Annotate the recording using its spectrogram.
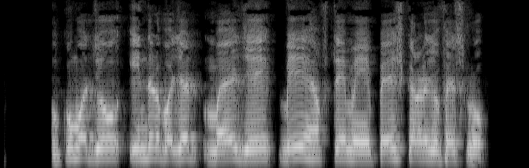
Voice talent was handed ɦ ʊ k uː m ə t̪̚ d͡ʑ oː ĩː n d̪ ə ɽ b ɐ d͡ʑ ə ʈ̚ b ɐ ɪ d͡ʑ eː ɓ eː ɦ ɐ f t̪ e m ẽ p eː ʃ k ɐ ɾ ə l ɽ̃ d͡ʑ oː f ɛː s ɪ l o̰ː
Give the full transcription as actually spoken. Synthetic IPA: ɦ ʊ k uː m ə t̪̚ d͡ʑ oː ĩː n d̪ ə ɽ b ɐ d͡ʑ ə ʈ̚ m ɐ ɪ d͡ʑ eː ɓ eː ɦ ɐ f t̪ e m ẽ p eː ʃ k ɐ ɾ ə ɽ̃ d͡ʑ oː f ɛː s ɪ l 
